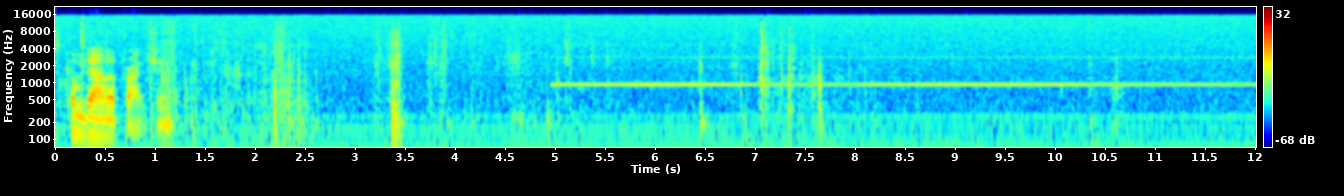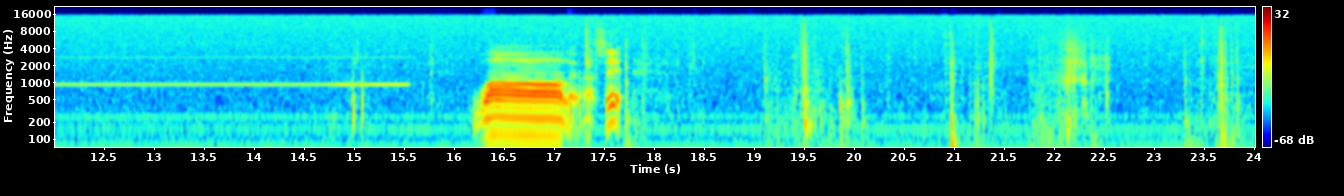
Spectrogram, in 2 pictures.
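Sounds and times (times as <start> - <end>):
faint steady hum: 0.0 - 24.0
steady test tone: 5.0 - 15.6.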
